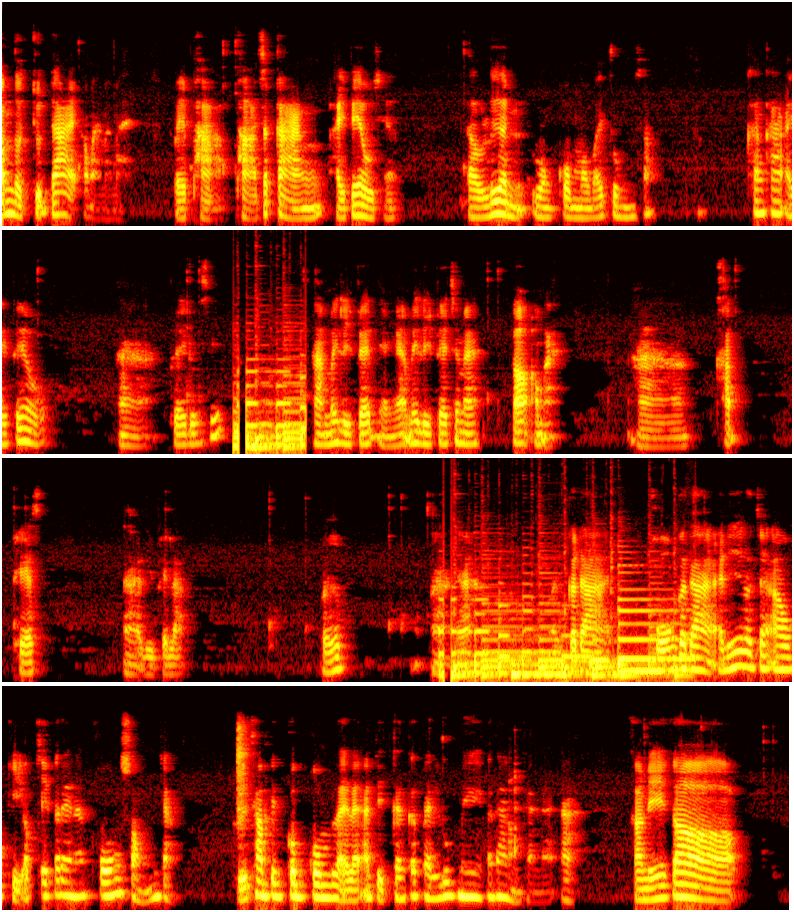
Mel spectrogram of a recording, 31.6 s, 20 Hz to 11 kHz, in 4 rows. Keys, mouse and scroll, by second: 0.6-1.0 drag, 2.1 click, 4.5-8.1 drag, 9.6 click, 10.7 click, 12.6 click, 15.0 click, 15.8 click, 18.3-18.7 drag, 19.5 click, 22.6 click, 30.0-30.5 drag, 31.2 click.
